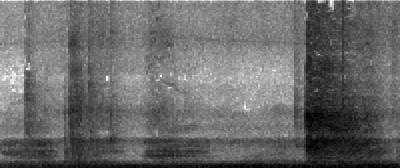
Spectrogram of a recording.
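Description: Faint room tone with low handling noise from a handheld phone being moved. A soft hiss rises about three seconds in.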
